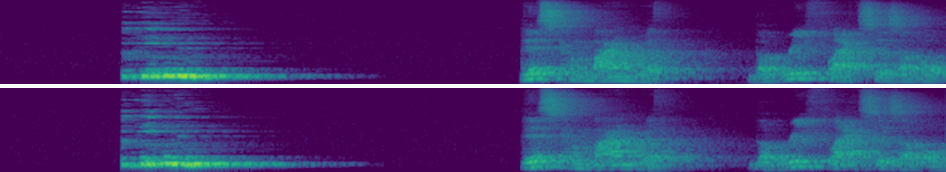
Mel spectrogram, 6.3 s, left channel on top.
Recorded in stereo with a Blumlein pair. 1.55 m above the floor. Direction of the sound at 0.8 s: 30° right.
